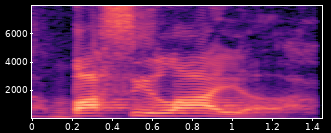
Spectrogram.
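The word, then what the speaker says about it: βασιλεία: The word in Greek is pronounced basileia.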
